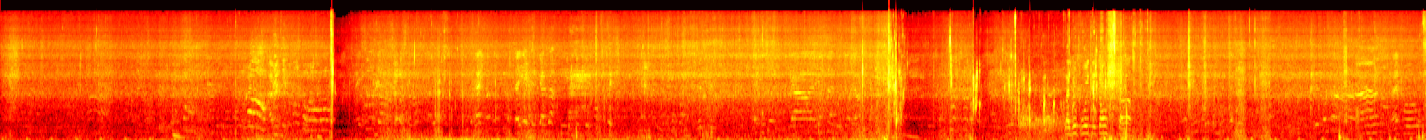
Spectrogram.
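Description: Water rushes and gurgles close by.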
